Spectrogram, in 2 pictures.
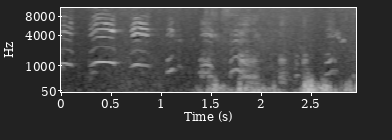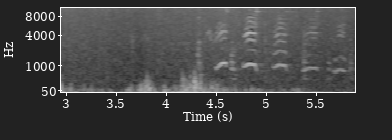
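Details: Four-week-old pups at the Le Domaine des Pertins kennel, Formule 1 / Callie litter, with short curved squeaky whimpers at the start and end separated by heavy low thuds of handling.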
